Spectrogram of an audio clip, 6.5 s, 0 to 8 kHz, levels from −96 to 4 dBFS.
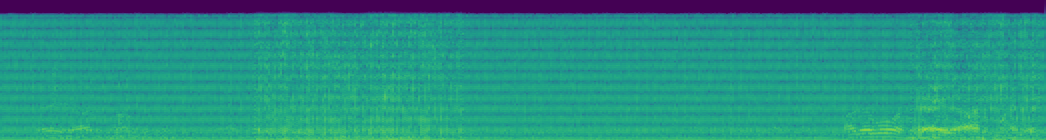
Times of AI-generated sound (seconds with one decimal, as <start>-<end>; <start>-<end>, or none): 1.6-2.9; 5.7-6.5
